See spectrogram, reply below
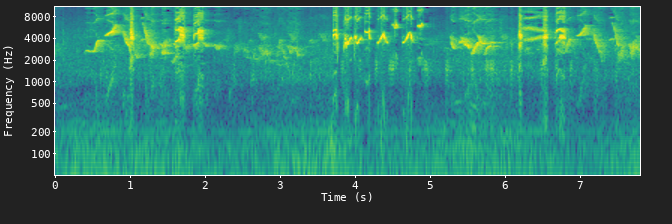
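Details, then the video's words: Oriental magpie-robin being trained to sing in competitions: bursts of high twittering whistles and crisp ticks, a quiet pause, then a fresh rapid flurry of sharp notes, above a steady low hum. "Luyện Giọng Cho Chòe Than Hót Đấu"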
